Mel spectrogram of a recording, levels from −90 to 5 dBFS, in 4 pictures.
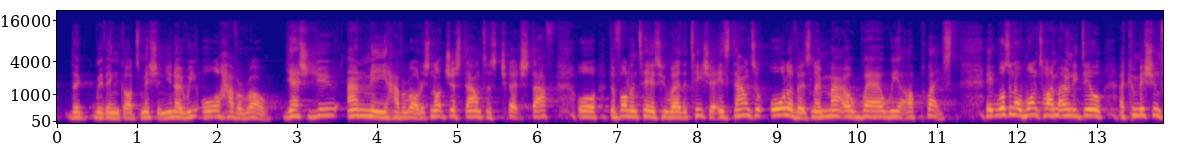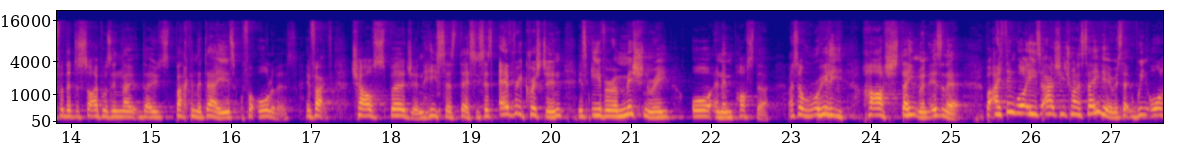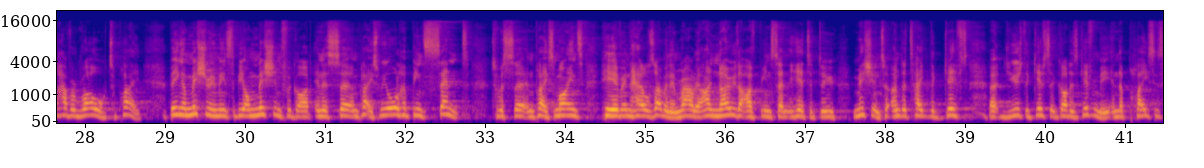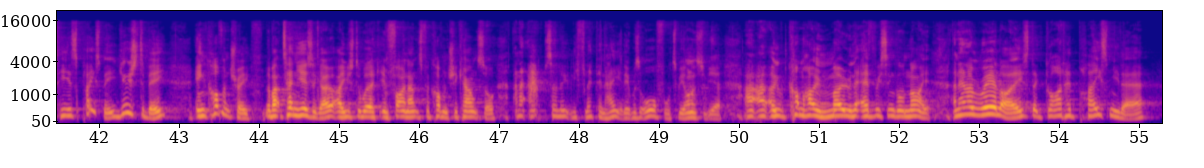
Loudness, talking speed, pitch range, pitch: -22 LUFS, 240 wpm, 155-195 Hz, 175 Hz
